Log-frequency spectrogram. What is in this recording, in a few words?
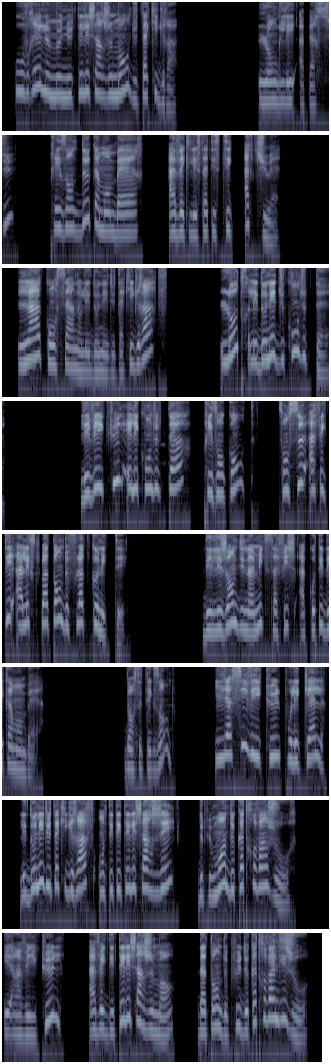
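African French, female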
